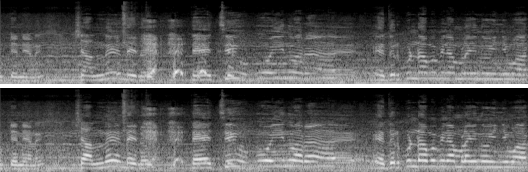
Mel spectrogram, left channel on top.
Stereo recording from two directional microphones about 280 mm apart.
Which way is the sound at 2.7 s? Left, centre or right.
Centre.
